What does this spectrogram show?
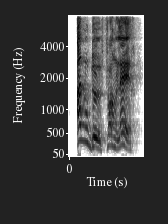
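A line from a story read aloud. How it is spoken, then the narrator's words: Shouting. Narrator (French): cria Capestan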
